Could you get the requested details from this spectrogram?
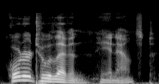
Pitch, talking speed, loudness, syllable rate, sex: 115 Hz, 190 wpm, -16 LUFS, 7.1 syllables/s, male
